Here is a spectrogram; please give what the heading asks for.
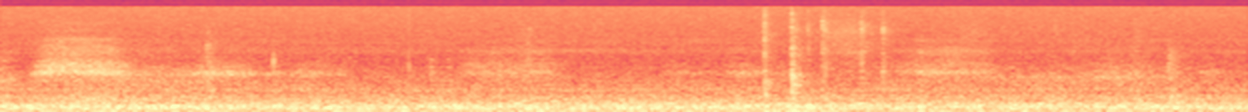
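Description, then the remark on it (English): Quiet, irregular clicking of keys on a computer keyboard, with a few sharper taps near the middle, set against a low steady background hum and no talking. “Oh, I'm typing in the wrong.”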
